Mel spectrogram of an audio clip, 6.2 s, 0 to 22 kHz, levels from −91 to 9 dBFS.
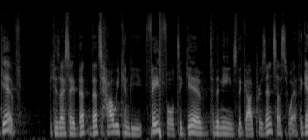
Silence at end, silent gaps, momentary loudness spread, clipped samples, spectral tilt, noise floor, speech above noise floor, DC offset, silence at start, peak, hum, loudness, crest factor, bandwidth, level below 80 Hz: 0 s; none; 9 LU; under 0.1%; -5 dB/octave; -78 dBFS; 37 dB; under 0.1%; 0 s; -24 dBFS; none; -42 LUFS; 18 dB; 16 kHz; -82 dBFS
